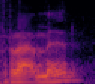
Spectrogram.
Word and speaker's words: Rammer: So when you put it together, it's Rammer. In Spanish, it's pronounced Rammer, which kind of sounds like more of a regular name, but they had no idea that that's an actual English word.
